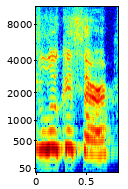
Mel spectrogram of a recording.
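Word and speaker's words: Lukather: you say his name lunather lucather lucather steve lucather was talking about how when he was this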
